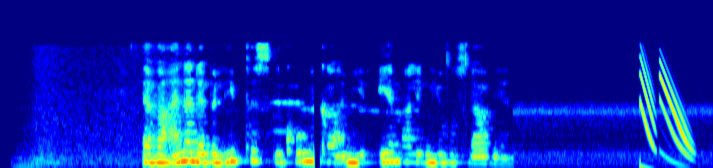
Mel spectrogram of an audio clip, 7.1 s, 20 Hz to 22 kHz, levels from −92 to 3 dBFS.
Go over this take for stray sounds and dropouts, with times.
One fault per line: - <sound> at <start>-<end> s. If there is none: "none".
- dropout at 3.1-3.2 s
- chirp at 6.4-7.0 s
